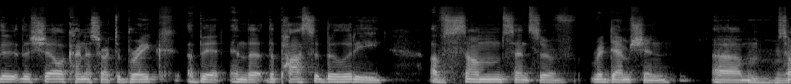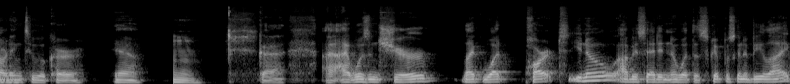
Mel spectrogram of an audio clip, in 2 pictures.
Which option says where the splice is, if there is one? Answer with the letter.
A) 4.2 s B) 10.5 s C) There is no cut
B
